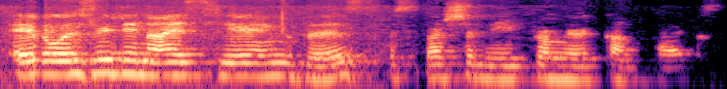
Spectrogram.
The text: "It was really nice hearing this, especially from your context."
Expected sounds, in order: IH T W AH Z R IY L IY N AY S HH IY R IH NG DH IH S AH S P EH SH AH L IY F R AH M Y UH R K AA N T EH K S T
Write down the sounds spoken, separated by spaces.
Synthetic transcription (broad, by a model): IH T W AH Z R IY L IY N AY S HH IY R IH NG DH IH S AH S P EH SH AH L IY F R AH M Y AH R K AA N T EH K S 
